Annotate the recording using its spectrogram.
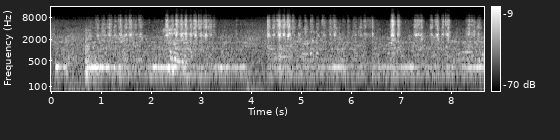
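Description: Felt-tip marker scratching across paper in bursts of quick back-and-forth colouring strokes, over a steady low hum.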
